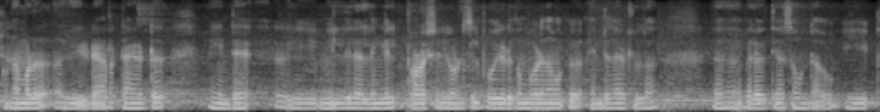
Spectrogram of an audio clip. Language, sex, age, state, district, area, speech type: Malayalam, male, 18-30, Kerala, Idukki, rural, spontaneous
